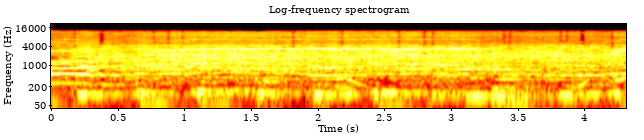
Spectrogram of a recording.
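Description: Concert audience applauding and cheering as the singer's phrase ends, over the Arabic orchestra that keeps playing a pulsing low accompaniment.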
